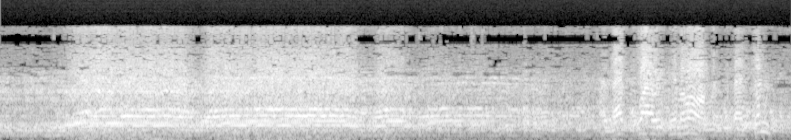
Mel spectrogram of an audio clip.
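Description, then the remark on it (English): A train bound for Centerville rumbles steadily along the rails while a long, wavering whistle sounds early on, followed by quicker rhythmic clatter of the wheels toward the end, loud throughout. “I've reserved a compartment for us aboard the train that's taking the Green Wings to Centerville.”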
